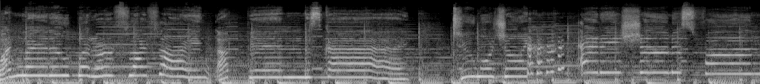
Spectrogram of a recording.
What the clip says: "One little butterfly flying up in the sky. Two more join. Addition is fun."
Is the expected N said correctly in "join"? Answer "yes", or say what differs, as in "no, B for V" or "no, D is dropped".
no, N is dropped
